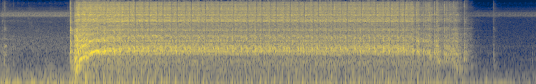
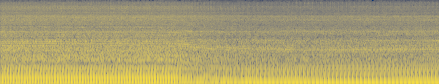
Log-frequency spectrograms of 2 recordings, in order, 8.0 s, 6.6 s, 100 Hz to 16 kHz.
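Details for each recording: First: Scag Tiger Cub 48" zero-turn with a dirty carburetor, on a jump starter: cranks steadily at about 3.5 turns a second but never fires. Possibly because no one was on the seat switch; cause not confirmed. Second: Scag Tiger Cub 48" commercial zero-turn mower engine after the start/stall repair, with much oil in the air intake and possibly replaced: a strong, steady low thump that settles to an even, clean idle after a speed change. Runs crisp and clean, normal running.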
